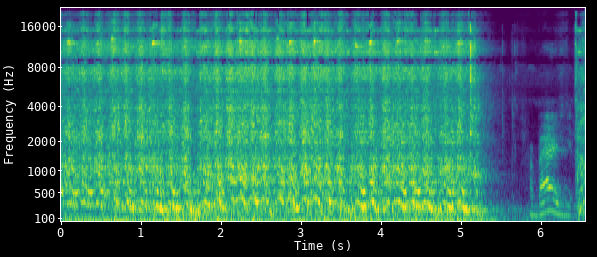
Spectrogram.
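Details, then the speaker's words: 1959 Rambler, 195 flathead inline-6, automatic, parked for years: steady rapid cranking for five seconds with no catch or firing; cranking no-start. "our positive wire to our coil was a little bit loose let's see if we have a spark now"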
